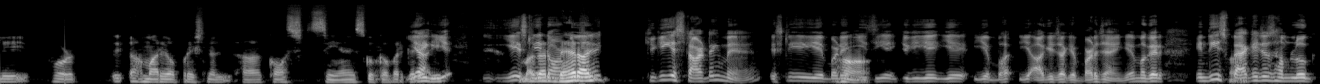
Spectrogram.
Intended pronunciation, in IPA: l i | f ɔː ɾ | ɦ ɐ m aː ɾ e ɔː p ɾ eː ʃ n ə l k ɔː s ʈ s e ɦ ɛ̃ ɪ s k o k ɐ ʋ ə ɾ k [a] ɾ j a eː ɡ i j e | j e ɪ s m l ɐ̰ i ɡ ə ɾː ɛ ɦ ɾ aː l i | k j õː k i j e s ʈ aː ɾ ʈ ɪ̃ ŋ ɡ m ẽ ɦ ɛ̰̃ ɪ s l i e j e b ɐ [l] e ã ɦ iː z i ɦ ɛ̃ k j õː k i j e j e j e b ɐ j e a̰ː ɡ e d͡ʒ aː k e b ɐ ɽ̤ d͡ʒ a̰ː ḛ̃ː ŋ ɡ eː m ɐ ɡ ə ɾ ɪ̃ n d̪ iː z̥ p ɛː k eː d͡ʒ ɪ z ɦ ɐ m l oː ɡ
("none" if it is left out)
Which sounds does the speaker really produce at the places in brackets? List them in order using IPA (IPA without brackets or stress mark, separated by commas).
ɐ, ɽ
